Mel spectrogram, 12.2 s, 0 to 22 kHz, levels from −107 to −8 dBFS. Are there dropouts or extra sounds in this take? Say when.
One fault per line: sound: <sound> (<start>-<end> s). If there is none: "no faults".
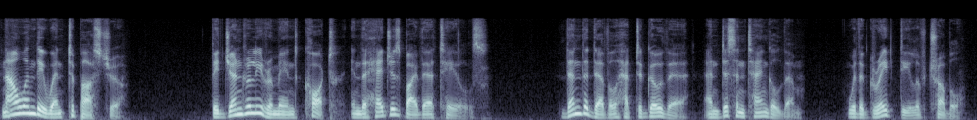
no faults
